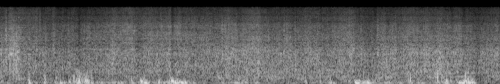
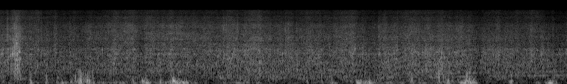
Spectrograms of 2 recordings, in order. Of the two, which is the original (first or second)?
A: first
